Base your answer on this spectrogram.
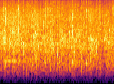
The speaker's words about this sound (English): Man, I just want to clap one more time for Jesus. Amen? That's so awesome.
